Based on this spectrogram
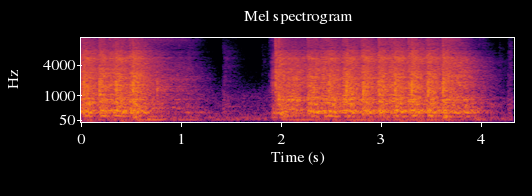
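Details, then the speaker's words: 1991 BMW E30 318is M42, first start after replacing timing chain guides with M44-style guides, cooling system being bled: engine catches, runs ragged, dies, restarts lumpy before smoothing; rough first start, idle low from a fuel tank leak. "That sounded pretty bad. But, it sounds good now, so We continue to bleed the cooling system out."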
